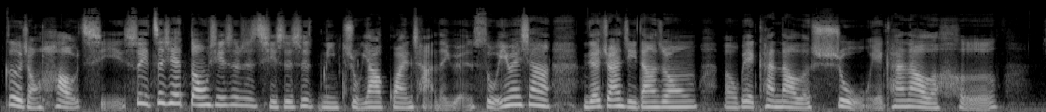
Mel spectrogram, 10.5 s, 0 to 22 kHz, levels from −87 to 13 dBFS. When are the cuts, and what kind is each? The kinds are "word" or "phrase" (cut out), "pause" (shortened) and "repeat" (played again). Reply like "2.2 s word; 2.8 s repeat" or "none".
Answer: none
